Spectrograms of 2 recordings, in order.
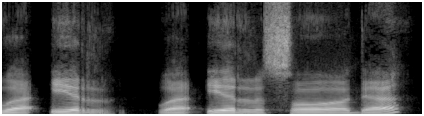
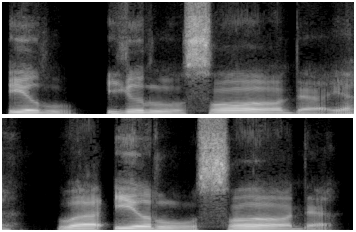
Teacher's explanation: walaupun roknya sukun didahului harokat kasroh, tetapi karena setelahnya itu ada huruf sod atau huruf isti'la yang berharokat fathah, maka roknya tetap dibaca tafkhim ya, atau dibaca tebal.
